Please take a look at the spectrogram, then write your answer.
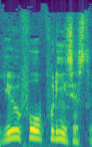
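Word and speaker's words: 円盤王女: 円盤王女、これはね、 UFO プリンセスと読みます。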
